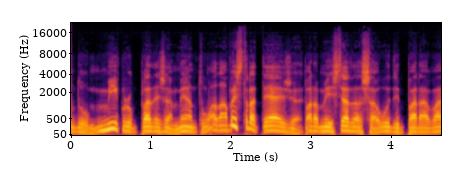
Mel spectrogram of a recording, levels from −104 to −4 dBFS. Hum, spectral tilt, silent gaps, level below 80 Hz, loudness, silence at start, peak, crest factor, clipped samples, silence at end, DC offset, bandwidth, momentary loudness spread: none; -7 dB/octave; none; -48 dBFS; -22 LUFS; 0 s; -4 dBFS; 16 dB; under 0.1%; 0 s; under 0.1%; 13.5 kHz; 4 LU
